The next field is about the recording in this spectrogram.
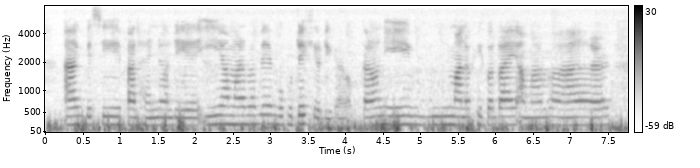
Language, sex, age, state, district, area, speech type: Assamese, female, 30-45, Assam, Jorhat, urban, spontaneous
